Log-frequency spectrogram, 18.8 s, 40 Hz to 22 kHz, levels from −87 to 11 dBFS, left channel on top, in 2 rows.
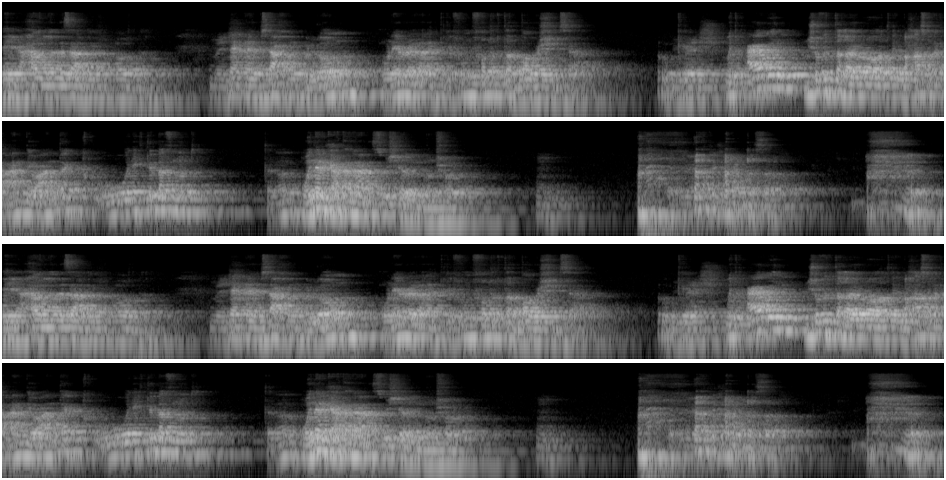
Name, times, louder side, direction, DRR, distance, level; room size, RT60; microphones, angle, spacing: voice 1, 0.0-1.5 2.2-5.8 6.6-6.9 7.2-11.3 12.1-14.0 15.8-16.5 18.1-18.6, right 1 dB, 20° left, -5 dB, 1.6 m, -23 dB
voice 2, 2.1-2.4 6.6-7.4 12.4-12.6 14.8-14.9 16.1-17.2, equal, 50° left, -7 dB, 1.4 m, -34 dB
8.8 x 5.4 x 2.9 m, 1.2 s
head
